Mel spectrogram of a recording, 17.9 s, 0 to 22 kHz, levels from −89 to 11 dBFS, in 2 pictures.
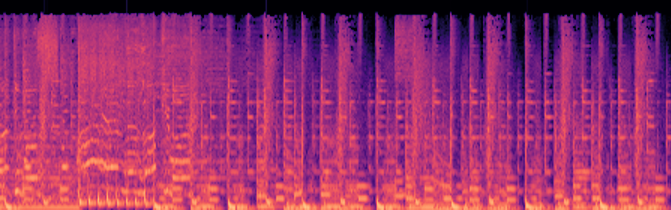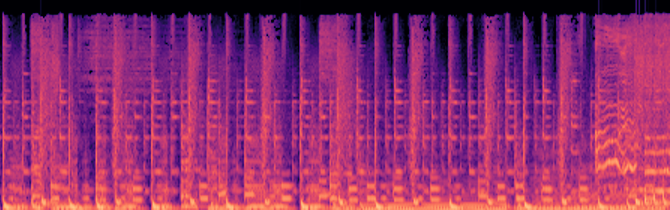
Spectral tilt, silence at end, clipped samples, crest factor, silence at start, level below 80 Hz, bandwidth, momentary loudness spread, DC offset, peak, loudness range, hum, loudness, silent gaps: -4.5 dB/octave; 0 s; under 0.1%; 10 dB; 0 s; -14 dBFS; 17 kHz; 5 LU; under 0.1%; 0 dBFS; 2 LU; none; -12 LUFS; none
